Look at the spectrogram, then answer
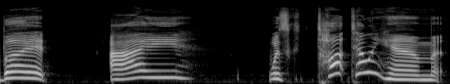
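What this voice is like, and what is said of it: Usual voice. Nothing is said of it.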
